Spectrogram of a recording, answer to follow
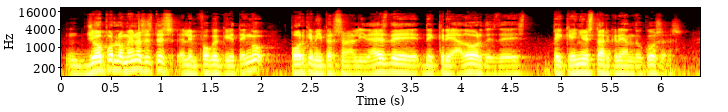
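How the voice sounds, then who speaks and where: Male speech of medium pitch, fairly quick, with ordinary pitch variation. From Spain, Salamanca. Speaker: tech sales professional. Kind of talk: casual interview chat.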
